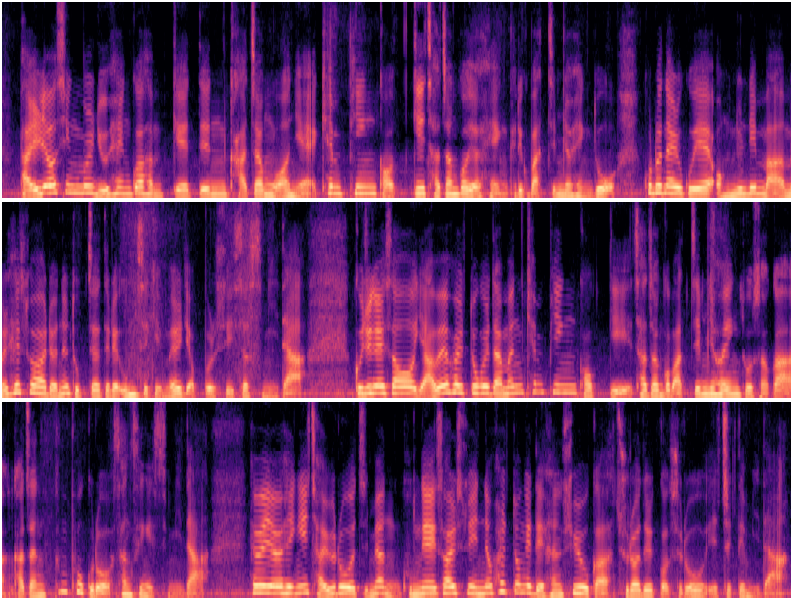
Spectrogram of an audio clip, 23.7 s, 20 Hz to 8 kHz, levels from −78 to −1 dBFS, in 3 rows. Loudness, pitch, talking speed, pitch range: -13 LUFS, 225 Hz, 345 characters per minute, 195-265 Hz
